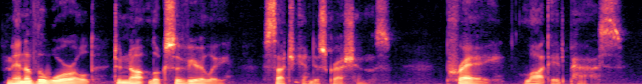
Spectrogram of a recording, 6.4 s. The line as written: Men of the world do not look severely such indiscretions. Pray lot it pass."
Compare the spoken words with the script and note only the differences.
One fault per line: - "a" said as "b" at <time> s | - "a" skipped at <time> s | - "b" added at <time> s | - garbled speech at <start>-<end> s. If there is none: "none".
none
